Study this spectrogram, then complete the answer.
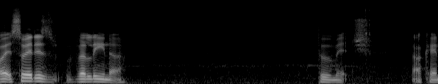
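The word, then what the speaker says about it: Boombl4: I knew it was Boomage or Boomich. I knew it was one of those because I asked. I asked quick. I was just like, how do you say his name? And he said Boomich.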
